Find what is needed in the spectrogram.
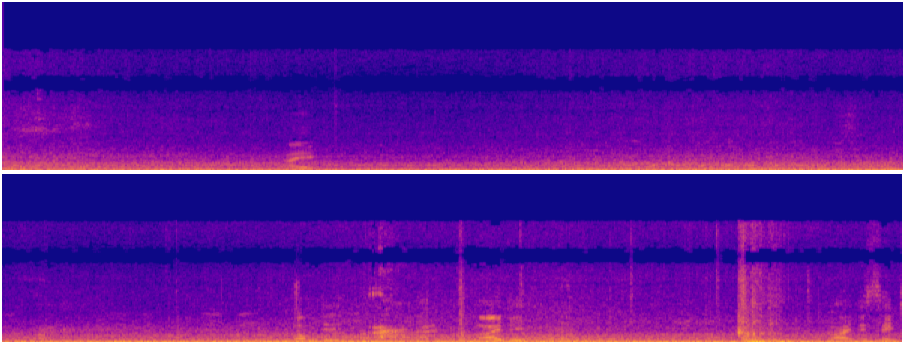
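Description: Scania truck's diesel engine idling steadily, heard from inside the cab. There is a sharp knock about eleven seconds in.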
